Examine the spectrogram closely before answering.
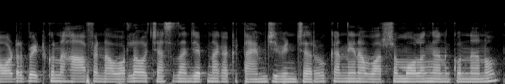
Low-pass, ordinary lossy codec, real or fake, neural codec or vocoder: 7.2 kHz; none; real; none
